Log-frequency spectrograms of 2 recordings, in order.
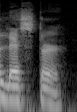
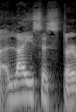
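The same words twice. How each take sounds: First: 'Leicester' as LES-ter; actual pronunciation. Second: 'Leicester' slowly as LAI-ses-ter; mistaken spelling pronunciation. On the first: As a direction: say 'Leicester' in two syllables. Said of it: "yung pala". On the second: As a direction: misread 'Leicester' in three syllables. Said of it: "Akala ko ganun siya i-pronounce". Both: Shown as a demonstration.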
